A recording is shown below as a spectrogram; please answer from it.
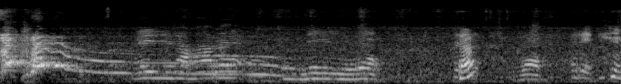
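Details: Siberian Husky giving drawn-out, wavering howl-like vocalizations that slide downward and bend in pitch, followed by a few short yips near the end, with faint human voices in the background.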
